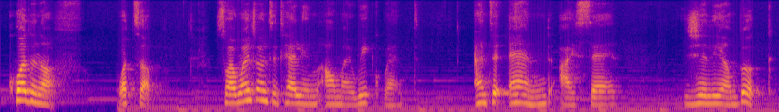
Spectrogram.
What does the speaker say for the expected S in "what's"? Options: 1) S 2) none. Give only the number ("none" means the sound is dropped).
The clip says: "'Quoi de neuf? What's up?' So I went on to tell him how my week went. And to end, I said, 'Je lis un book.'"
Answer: 1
